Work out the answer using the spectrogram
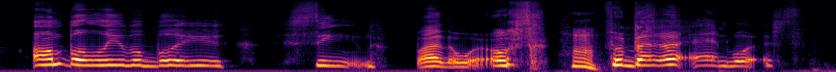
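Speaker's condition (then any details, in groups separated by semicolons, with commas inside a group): Cerebral palsy; speech sounds unusual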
